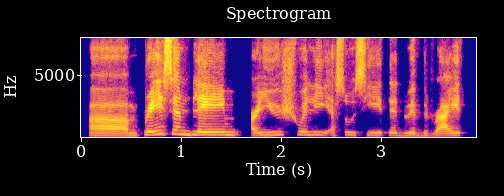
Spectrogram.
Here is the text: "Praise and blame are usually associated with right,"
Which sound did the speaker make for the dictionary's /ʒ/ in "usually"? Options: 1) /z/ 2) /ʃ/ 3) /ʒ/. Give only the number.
2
